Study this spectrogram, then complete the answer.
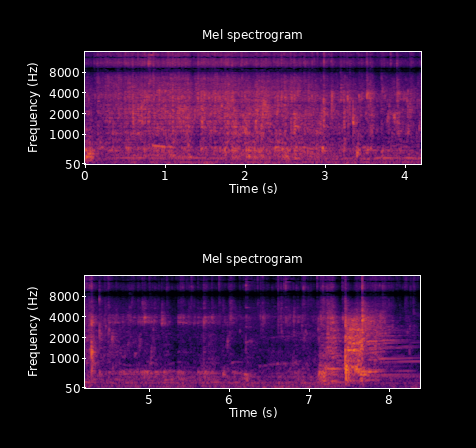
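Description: Tap water running over a peeled bottle gourd being rinsed in a home kitchen: a continuous splashing flow that eases in the middle and then surges louder near the end.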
